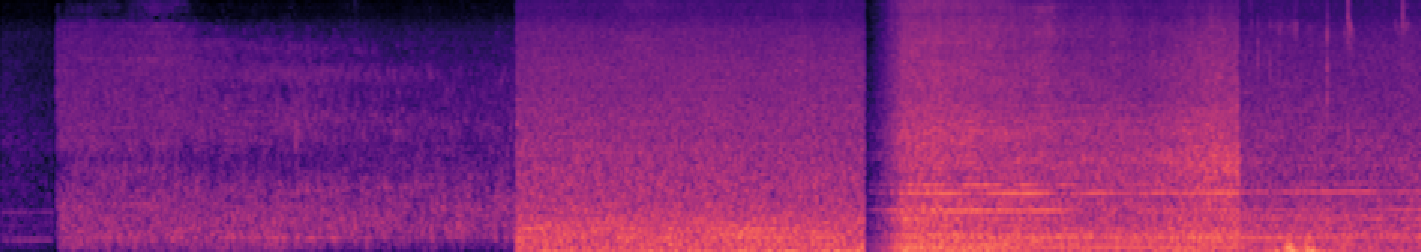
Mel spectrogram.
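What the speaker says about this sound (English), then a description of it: "Well, I finally made it to the ocean." Steady broadband surf from ocean waves at the shore in Kadena, Okinawa, a continuous wash that swells louder partway through, with no talking.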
